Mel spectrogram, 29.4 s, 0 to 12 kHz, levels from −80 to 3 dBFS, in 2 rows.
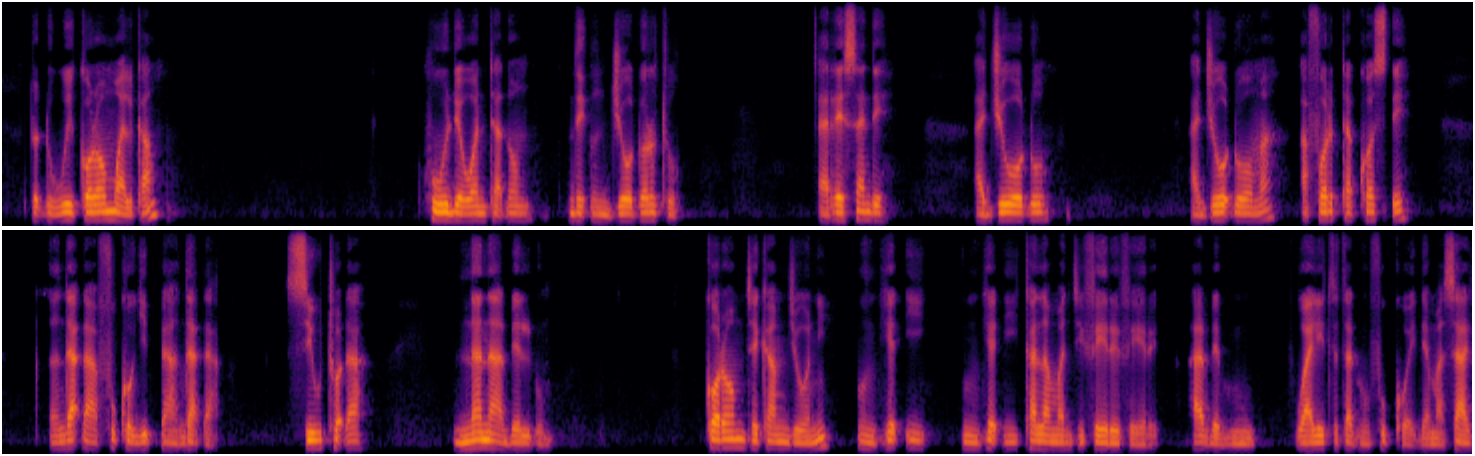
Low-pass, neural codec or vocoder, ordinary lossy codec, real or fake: none; codec, 24 kHz, 0.9 kbps, WavTokenizer, large speech release; none; fake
